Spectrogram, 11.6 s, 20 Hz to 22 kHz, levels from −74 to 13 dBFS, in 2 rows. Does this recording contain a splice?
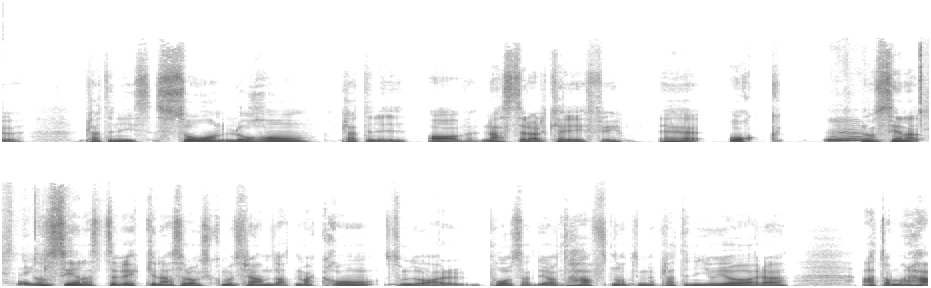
yes; 4 cuts; at 2.6 s, 4.0 s, 5.4 s, 8.1 s

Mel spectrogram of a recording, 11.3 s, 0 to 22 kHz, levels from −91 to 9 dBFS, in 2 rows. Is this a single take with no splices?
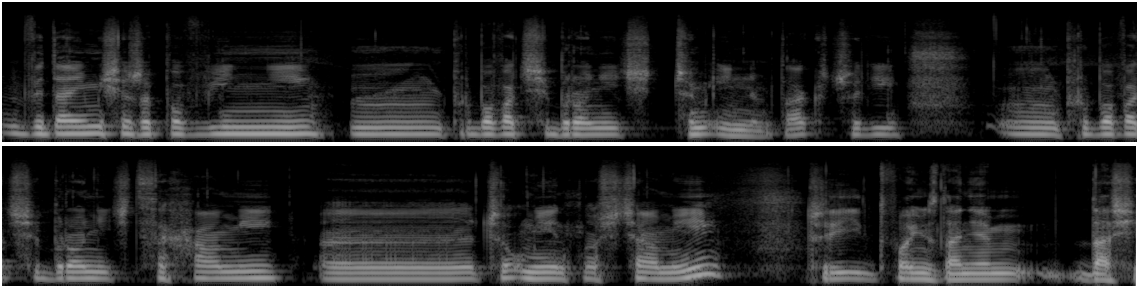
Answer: no; 2 cuts; at 1.6 s, 7.1 s

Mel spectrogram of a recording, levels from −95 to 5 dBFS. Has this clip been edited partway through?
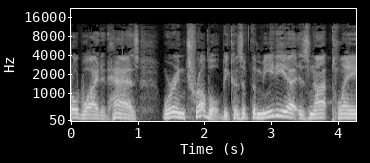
no; 0 cuts

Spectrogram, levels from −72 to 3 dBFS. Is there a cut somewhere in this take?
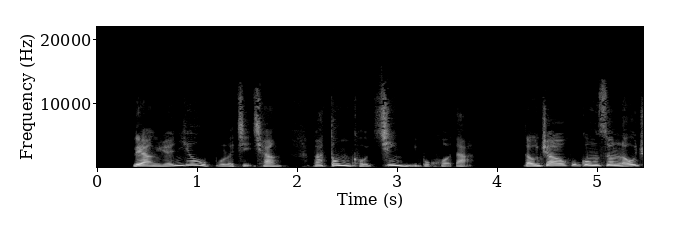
no; 0 cuts

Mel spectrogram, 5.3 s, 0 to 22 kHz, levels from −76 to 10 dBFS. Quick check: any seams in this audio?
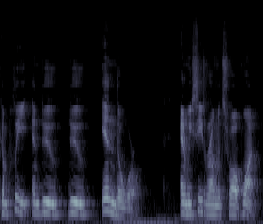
yes; 2 cuts; at 1.4 s, 4.0 s

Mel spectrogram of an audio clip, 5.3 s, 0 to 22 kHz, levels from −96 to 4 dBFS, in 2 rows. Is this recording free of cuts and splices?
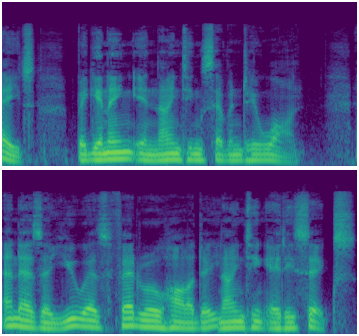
no; 1 cut; at 4.3 s

